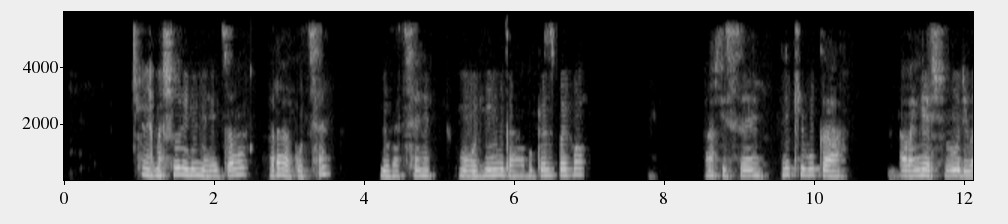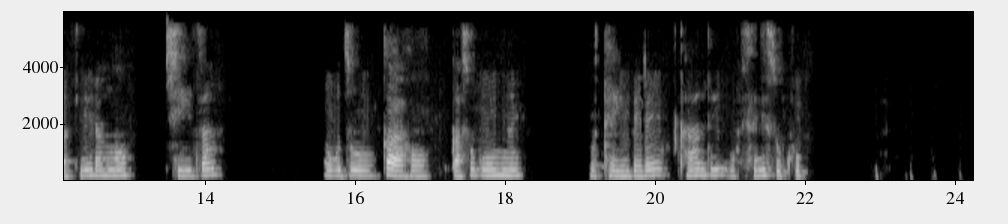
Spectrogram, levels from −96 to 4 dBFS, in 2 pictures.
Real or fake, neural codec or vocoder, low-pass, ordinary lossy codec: fake; codec, 16 kHz, 16 kbps, FreqCodec, smaller model; 5.4 kHz; AAC, 32 kbps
